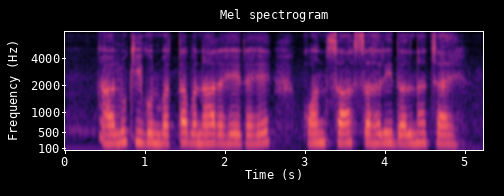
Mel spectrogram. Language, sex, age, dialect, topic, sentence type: Magahi, female, 25-30, Southern, agriculture, question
